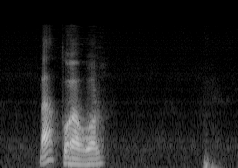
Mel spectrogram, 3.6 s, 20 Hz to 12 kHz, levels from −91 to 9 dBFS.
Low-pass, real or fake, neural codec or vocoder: 7.2 kHz; fake; codec, 16 kHz, 0.7 kbps, FocalCodec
